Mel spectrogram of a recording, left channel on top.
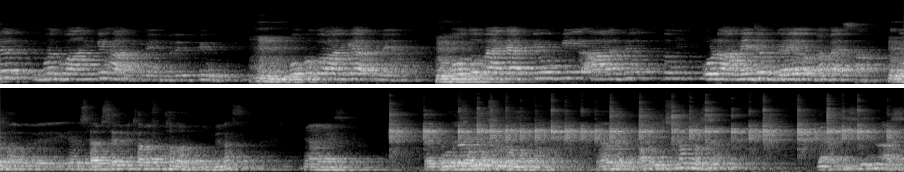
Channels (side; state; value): both; different; correlation 0.00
